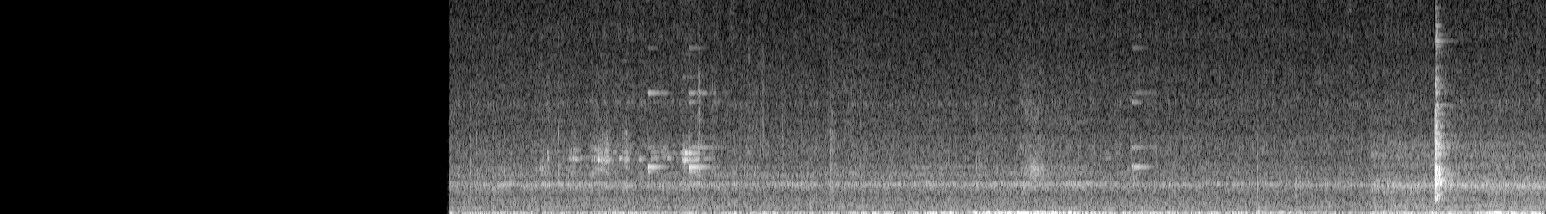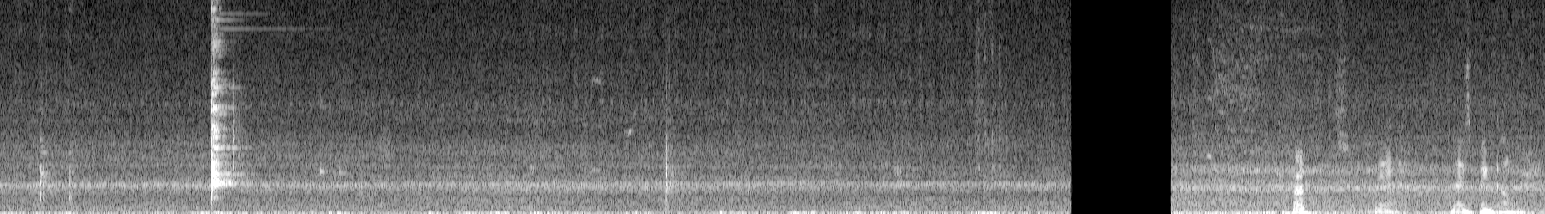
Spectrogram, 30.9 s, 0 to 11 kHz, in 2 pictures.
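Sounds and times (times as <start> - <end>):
high-pitched hum: 27.2 - 30.9.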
